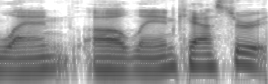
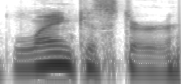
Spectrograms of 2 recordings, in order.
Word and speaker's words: Lancaster: Lancaster. – Lancaster, did it? Really? – Oh, yeah. That's definitely correct. It's not... Lancaster is in Buffalo. Lancaster is in Pennsylvania. – Wow. Wow. – That's a weird pronunciation.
